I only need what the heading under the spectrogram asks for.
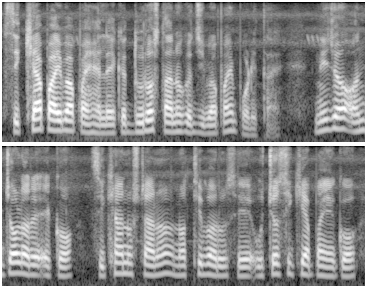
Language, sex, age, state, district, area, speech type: Odia, male, 18-30, Odisha, Cuttack, urban, spontaneous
